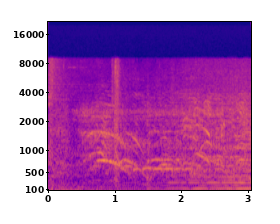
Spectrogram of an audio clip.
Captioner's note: pedestrians shouting; tense instrumental music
